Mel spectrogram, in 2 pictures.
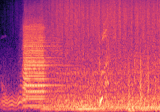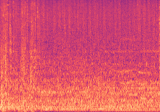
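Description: A street sweeper sounds a short horn blast about half a second in. Its engine and sweeping brushes then run with a steady rushing noise over a low hum as it passes.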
